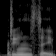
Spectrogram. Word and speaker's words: Domesday: And well, it's spelled Domesday, so but lots of people pronounce it Doomsday Book, but it shows like the extent of the English colonialization of the area.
